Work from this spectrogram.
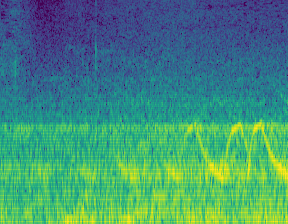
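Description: An emergency vehicle siren wails on a Chicago downtown street, rising and falling in sweeping cycles that grow more distinct over a steady wash of city traffic noise.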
